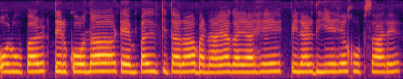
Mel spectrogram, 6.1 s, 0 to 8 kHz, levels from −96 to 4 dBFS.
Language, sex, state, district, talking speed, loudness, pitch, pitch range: Hindi, female, Bihar, Sitamarhi, 140 wpm, -13 LUFS, 295 Hz, 285-300 Hz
